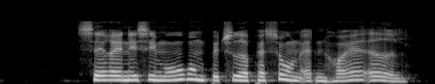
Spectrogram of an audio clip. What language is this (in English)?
Danish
